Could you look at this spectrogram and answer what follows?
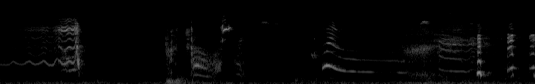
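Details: A hand-reared pet Australian king parrot that loves to chat gives a run of varied chattering notes: wavering whistles, sharp squeaks and a few falling, voice-like phrases, with light background hiss.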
